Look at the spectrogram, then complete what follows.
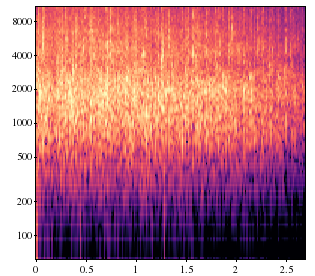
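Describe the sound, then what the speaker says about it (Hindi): A large audience applauds loudly and steadily, a dense wash of clapping that tapers slightly toward the end. "तालियां बजाएं जरा राय साहब से।"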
